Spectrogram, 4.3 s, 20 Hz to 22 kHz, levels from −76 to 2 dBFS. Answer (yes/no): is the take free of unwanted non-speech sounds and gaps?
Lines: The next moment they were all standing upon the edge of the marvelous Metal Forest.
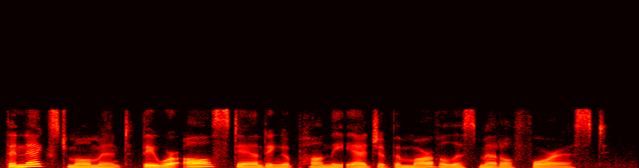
no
